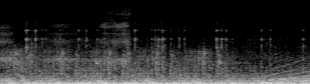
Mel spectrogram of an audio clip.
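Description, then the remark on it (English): Heavy mechanical gears on a ship grind and whir with a steady low rumble as the cannons are readied and the shields raised, overlaid by rapid ratcheting clicks, loud and continuous for a few seconds, with no one talking. “Let's ready the cannons and bring the shields up.”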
